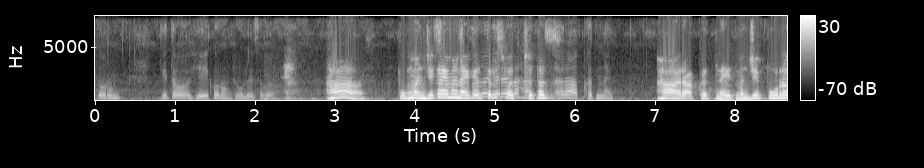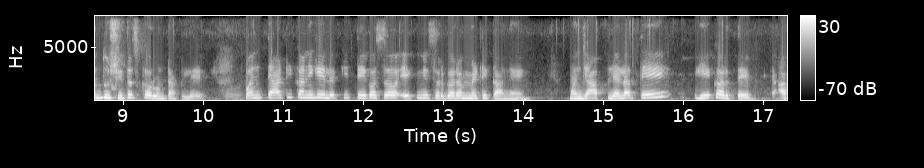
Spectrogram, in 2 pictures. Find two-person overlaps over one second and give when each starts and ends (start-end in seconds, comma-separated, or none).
4.2-5.8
